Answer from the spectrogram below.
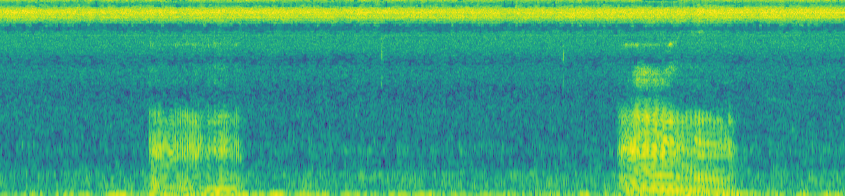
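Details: Snoring puppy: two rattling, buzzy snores while asleep, about five seconds apart, over low hum; ordinary sleep snoring.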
